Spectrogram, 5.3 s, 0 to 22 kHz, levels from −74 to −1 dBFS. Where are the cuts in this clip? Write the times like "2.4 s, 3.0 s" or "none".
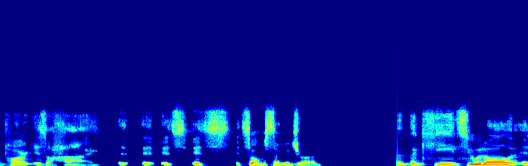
3.9 s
